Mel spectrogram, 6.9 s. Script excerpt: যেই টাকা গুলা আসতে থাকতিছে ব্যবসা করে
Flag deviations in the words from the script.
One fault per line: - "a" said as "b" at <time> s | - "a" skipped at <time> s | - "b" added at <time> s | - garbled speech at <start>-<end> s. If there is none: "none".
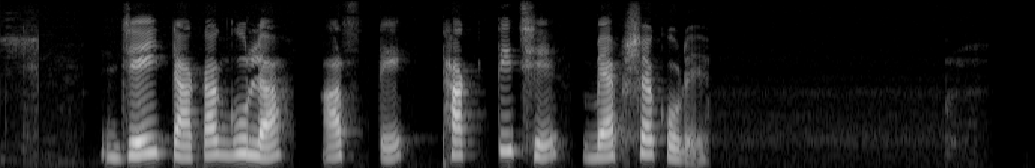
none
